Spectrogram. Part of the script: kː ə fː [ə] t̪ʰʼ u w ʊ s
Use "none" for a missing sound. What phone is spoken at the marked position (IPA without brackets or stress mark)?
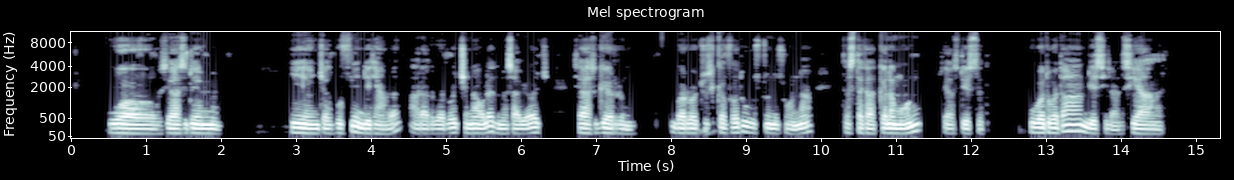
ə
